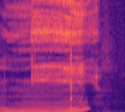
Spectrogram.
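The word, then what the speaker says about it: 你: tu donc le pronom personnel tu ni est prononcé ni vous poli se prononce nine nine on voit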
